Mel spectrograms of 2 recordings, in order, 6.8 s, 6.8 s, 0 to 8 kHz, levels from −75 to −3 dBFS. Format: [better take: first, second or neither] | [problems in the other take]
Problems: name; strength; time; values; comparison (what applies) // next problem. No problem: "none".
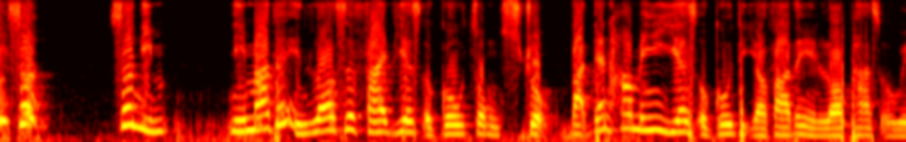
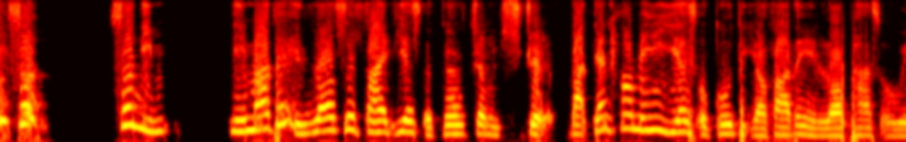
first | noise reduction (neural mask model Resemble Enhance denoiser)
